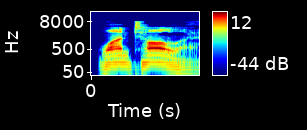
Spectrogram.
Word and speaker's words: guanciale: Guanciale, Italian pronunciation, guantala, is an Italian cured meat product prepared from pork jowl or cheeks.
